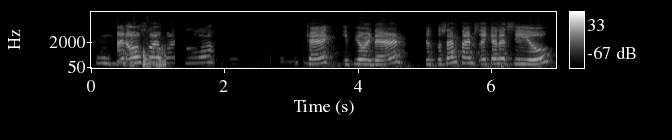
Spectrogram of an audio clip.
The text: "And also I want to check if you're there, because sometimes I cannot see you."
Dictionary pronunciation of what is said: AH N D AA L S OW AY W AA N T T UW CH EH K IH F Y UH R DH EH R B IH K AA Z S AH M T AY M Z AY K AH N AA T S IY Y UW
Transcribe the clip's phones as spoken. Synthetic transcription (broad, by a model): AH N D AA L S OW AY W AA N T T UW CH EH K IH F Y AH R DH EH R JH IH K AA S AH M T AY M S AY K AH N AA T S IY Y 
